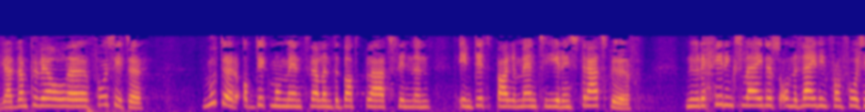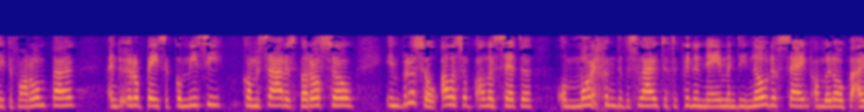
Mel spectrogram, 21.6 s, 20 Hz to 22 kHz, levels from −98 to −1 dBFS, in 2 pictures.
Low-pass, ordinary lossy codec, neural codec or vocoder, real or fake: 7.2 kHz; MP3, 24 kbps; codec, 16 kHz, 1.1 kbps, Voila-Tokenizer; fake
